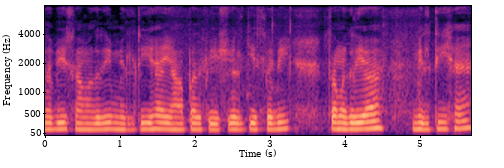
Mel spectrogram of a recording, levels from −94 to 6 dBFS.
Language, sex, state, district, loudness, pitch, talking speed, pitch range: Hindi, male, Uttar Pradesh, Jyotiba Phule Nagar, -15 LUFS, 145 Hz, 125 wpm, 140-150 Hz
